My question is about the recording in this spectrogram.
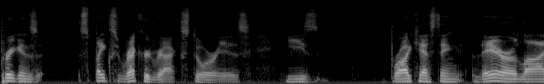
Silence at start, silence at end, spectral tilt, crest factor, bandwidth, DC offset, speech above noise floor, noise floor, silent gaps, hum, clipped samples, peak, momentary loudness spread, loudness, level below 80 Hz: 0 s; 0 s; -5.5 dB/octave; 20 dB; 16 kHz; under 0.1%; 31 dB; -61 dBFS; none; none; under 0.1%; -10 dBFS; 17 LU; -29 LUFS; -60 dBFS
